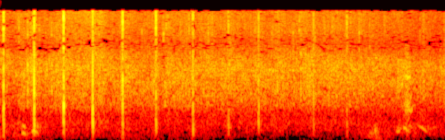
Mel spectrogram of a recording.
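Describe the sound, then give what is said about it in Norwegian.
An audience applauds steadily, a dense wash of clapping with a few sharp, evenly spaced claps standing out early on, then gradually settling into a softer, even patter. “Du skal få en god applaus på veien her.”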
